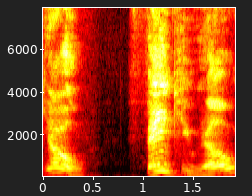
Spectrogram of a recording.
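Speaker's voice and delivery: very slow, put-on tearful crying voice. Retelling thanking his brother in the car: retelling crying thanks. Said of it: "I'm literally crying in the car like".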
